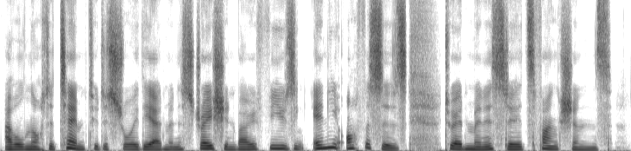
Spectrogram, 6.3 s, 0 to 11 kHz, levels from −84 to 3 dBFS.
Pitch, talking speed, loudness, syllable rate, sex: 180 Hz, 150 wpm, -20 LUFS, 5.6 syllables/s, female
